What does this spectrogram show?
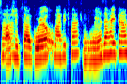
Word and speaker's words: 맛있다: the Korean restaurant across from Analog, is it Majitsa? Mashita grill. Majitsa? Mhm. Is that how you pronounce it?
